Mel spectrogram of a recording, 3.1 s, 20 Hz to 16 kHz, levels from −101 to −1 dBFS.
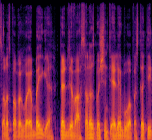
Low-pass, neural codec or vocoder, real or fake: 14.4 kHz; codec, 44.1 kHz, 7.8 kbps, DAC; fake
